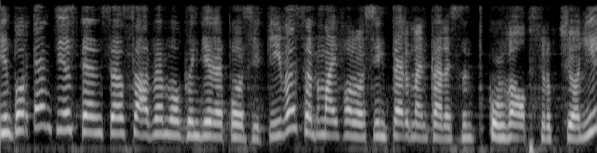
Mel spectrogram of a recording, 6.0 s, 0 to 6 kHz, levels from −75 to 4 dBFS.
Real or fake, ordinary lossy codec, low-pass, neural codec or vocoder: fake; none; 5.4 kHz; codec, 24 kHz, 1 kbps, SNAC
